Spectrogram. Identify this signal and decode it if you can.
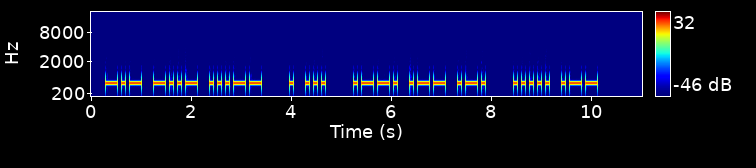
Morse code, heard as a keyed tone, about 15 wpm, 700 Hz. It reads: KX3 ES PWR 5W
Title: Practice QSO - Exchange 2 - Info - 15wpm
